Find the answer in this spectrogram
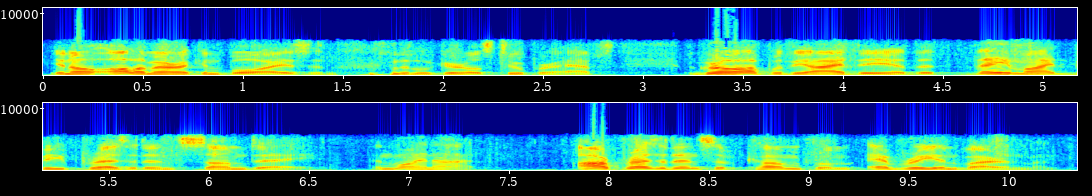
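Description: A man's voice: medium pitch, sing-song, normal speed. A man hosting a radio drama in a folksy, rhetorical 1940s presenting style. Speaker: host and narrator of a radio drama. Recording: muffled vintage radio recording.

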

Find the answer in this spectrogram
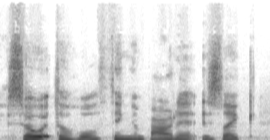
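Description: A young woman with a soft voice, hosting a casual podcast chat in a shy, hesitant way that often trails off. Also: mid-range voice, level tone, brisk. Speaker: podcast host.

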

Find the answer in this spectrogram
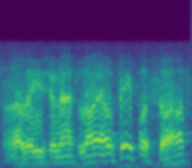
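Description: A man's voice: mid-range voice, normal speed, phone-quality sound, close to an everyday voice. An actor playing a suspicious, obsessive, argumentative businessman in an old-time radio drama. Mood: scheming. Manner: insistent, argumentative. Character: suspicious, obsessive, pushy businessman, elder brother. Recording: thin old radio broadcast, faint noise.

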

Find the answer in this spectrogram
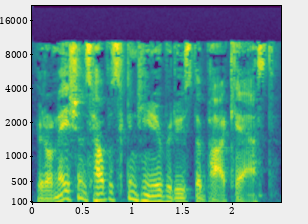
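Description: A man's voice: low-pitched, wildly swooping pitch, fast talker, vocal fry, darkish tone, breathy edge. A man hosting a podcast with scripted narration. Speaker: podcast host.

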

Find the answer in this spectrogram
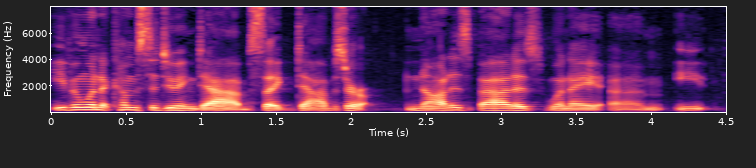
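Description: A woman's voice: low voice, moderate pace, vocal fry. A woman hosting a casual podcast, candid and chatty, laughing easily. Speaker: podcast host.

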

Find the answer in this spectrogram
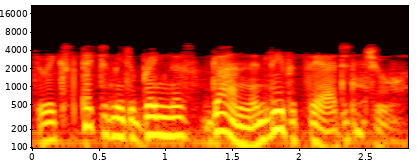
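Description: A cornered, desperate wife in a 1940s radio melodrama. Her breathless voice is husky and swings widely in pitch. The recording is narrow and tinny, like an old broadcast. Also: big pitch swings, a little fast, exaggerated voice. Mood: accusing, bitter. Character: desperate unhappy wife turned killer, cornered and cracking up. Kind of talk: 1940s radio drama acting.

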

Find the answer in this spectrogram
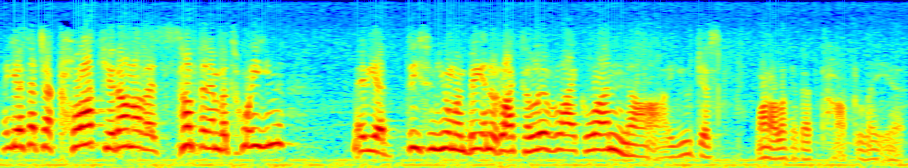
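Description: A woman's voice: high voice, expressive, fast talker. An actress in an old radio drama playing a world-weary, slangy, street-wise woman who speaks with raw emotion. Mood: hurt, defiant. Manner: slangy, emotional, hushed then flaring. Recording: dull, noisy vintage radio recording.

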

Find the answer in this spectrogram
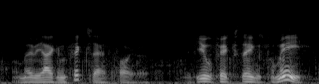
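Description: Casting: a sinister gambler, smooth, commanding, widely inflected; vintage radio thriller, muffled old recording. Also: male voice, on the low side, sing-song, a little fast. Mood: calmly persuasive. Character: cool, calculating male gambler offering a sinister deal. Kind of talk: 1940s radio drama acting.

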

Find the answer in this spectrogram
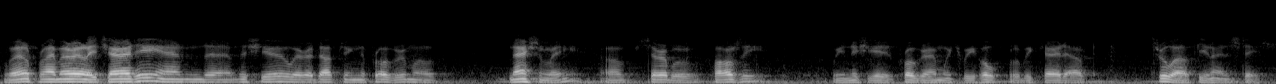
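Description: A man's voice: fairly low pitch, steady tone, normal speed. Elderly man on a tinny old broadcast. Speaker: quiz show contestant. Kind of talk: unscripted 1950s radio quiz answers. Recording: tinny old radio recording, hiss.

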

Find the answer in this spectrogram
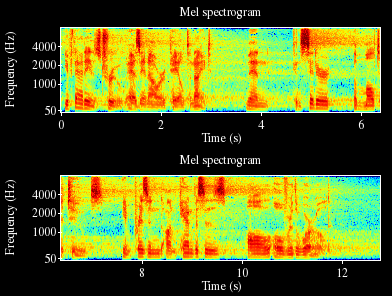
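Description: A man's voice: on the low side, a little mellow. A man playing a ghoulish, courtly lord who hosts old-time radio horror in a grandiose, ominous manner. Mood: solemn, grandiose. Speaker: horror anthology host. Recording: long cavernous reverb. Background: music.

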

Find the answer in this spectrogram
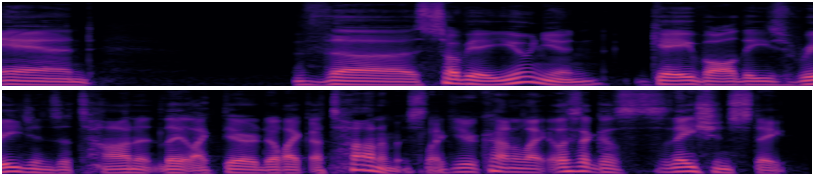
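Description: A man's voice: sits low, moderate pace, no echo, studio quality. A man from Azerbaijan hosting a podcast, telling stories in casual conversation with lots of restarts. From Azerbaijan, Armenian family. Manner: animated storyteller, many restarts. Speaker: podcast host.

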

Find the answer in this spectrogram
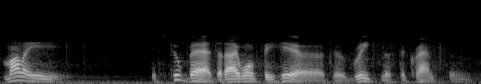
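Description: An actor playing a soft-spoken, calculating killer in a 1940s radio thriller, politely taunting, with menacing gentleness. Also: male voice, medium pitch, very animated, a little slow. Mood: calmly menacing. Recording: muffled vintage radio recording.

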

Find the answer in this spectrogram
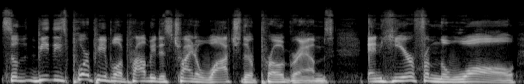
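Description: A man hosting a radio morning show who talks loudly and theatrically, projecting his voice in easy banter. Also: mid-range voice, very animated, normal speed, no room sound, studio quality. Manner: loud, projecting, theatrical talker. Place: studio.

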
